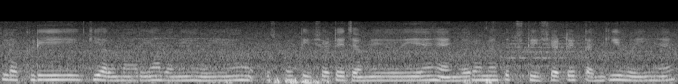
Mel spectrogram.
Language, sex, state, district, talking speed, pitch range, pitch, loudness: Hindi, female, Chhattisgarh, Balrampur, 195 wpm, 185-205 Hz, 190 Hz, -15 LUFS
